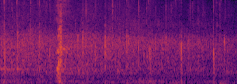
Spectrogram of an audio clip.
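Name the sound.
audience applause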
